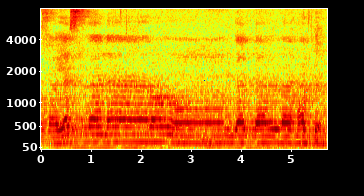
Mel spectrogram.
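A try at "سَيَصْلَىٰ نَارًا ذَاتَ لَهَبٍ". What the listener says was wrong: Oke, panjangkan dulu ya Pak lamnya. Sayasla naron zata lahab.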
